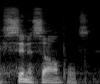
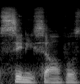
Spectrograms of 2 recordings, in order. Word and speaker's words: Cinesamples: taking a look at cine winds core sorry sinner winds core by sinner samples not cine samples the way I used to pronounce his actual pronounce sinner samples anyway so what we're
